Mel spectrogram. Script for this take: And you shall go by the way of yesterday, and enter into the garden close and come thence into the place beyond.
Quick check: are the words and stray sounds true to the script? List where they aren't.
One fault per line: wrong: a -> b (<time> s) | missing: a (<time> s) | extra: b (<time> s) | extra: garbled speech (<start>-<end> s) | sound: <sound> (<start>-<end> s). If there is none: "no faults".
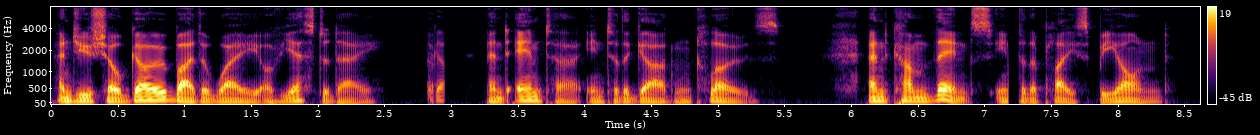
sound: laugh (2.8-3.0 s)
sound: dropout (7.2-7.3 s)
